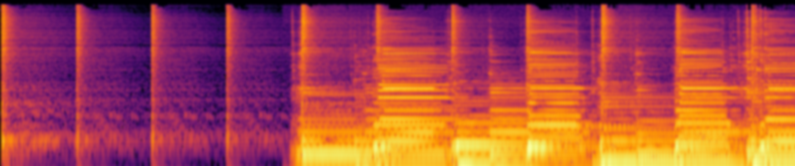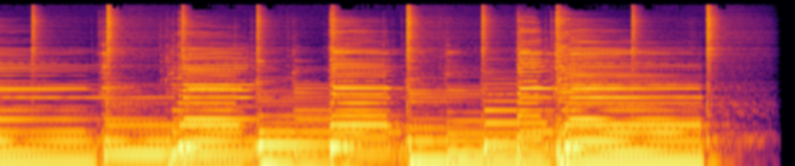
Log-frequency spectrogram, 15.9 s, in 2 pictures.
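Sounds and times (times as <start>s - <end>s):
guitar licks: 2.9s - 15.1s.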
